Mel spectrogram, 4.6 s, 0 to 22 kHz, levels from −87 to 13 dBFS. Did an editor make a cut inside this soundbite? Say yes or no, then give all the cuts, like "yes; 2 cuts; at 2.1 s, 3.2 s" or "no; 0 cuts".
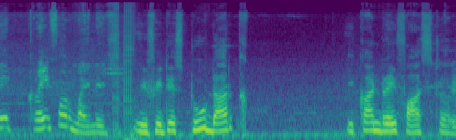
yes; 1 cut; at 1.1 s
